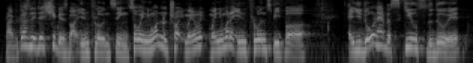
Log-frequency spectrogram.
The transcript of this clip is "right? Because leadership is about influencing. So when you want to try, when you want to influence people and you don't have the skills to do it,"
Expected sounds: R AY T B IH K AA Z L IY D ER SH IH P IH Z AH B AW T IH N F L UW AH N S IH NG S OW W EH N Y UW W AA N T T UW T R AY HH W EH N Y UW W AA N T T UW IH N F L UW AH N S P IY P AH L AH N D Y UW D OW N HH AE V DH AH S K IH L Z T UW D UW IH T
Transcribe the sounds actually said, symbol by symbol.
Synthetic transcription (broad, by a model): R AY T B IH K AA S L IY D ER SH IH P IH S AH B AW T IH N F L UW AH N S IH NG S OW W EH N Y UW W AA N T T UW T W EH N W EH N Y UW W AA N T T UW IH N F L UW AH N S P IY P AH L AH N Y UW D OW N HH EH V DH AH S K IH L S T UW D UW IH T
